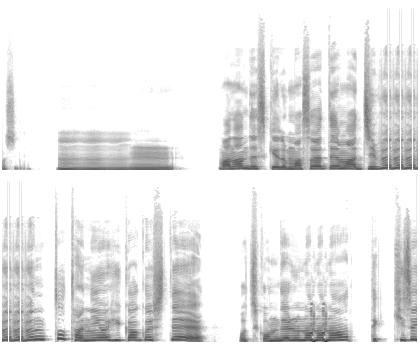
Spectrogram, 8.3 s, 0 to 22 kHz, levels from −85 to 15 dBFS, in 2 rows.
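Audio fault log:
3.85 to 4.45 s, repeated frames: The same 120 ms block plays five extra times, adding 0.6 s. It is heard as a rapid stutter. The block length fits a run of about five compressed frames.
7.24 to 7.48 s, repeated frames: A 120 ms block repeats twice more, adding 0.24 s. It gives a shorter stutter.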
